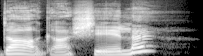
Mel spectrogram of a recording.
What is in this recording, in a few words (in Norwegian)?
"dagasjelæ", hemsedalsmaalet tale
